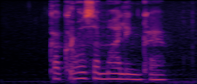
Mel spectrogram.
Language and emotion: Russian, neutral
